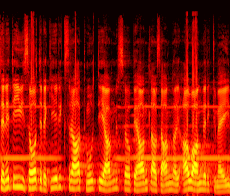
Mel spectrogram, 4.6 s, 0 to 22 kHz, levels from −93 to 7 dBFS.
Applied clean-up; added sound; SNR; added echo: none; Wind instrument, woodwind instrument; 17 dB; none.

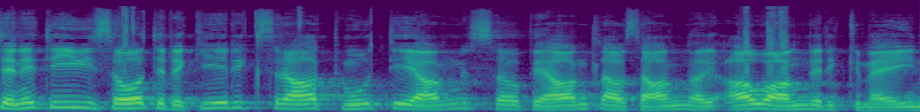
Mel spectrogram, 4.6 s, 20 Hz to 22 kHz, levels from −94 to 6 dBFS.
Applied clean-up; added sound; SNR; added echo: neural mask model Resemble Enhance denoiser.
